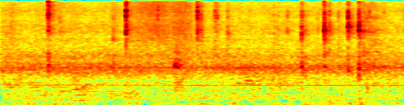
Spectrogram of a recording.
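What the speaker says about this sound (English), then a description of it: "I will just type silver here." Typing on a computer keyboard, faint scattered key clicks tapping irregularly over a low, steady background hum.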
